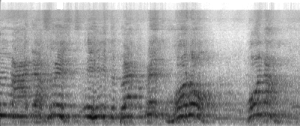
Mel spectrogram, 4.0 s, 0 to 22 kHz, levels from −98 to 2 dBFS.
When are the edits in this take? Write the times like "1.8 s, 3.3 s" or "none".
none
